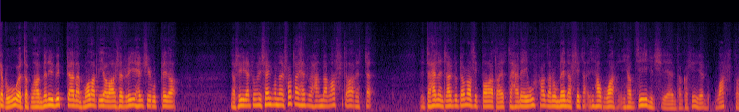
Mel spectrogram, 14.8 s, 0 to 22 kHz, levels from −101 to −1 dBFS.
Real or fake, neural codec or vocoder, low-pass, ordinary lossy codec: fake; codec, 16 kHz in and 24 kHz out, 0.6 kbps, FocalCodec, streaming, 2048 codes; 10.8 kHz; MP3, 64 kbps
